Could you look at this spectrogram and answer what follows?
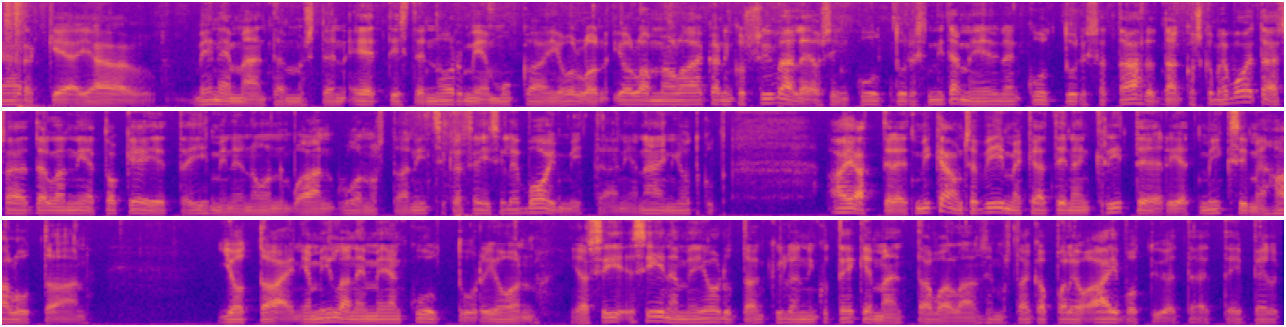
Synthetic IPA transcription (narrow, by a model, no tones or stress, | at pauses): jærkeæjɑ | menemæːnt̪æmːøst̪eneːt̪ːist̪ennormiemmukɑːnjolːonjolːɑmmeolɑikɑniːŋkusyʋæløysiŋkult̪ːuːrismit̪æmeinidæŋkult̪ːuːrisːɑt̪ɑhdot̪ɑːŋkoskɑmeʋoit̪ɑisɑjɑt̪elːɑnniːet̪okeiet̪ːæihminenonʋɑːnluonːost̪ɑːniːt̪sekæseisilːeʋʋoimmit̪æ̰ːnjɑnæinjot̪kut̪ | ʔɑjɑt̪ːelet̪mikæonseʋiːmːˑekæt̪ineŋkrit̪eːriet̪miksimehɑlut̪ɑ̰ːn | jot̪ɑ̰injɑmilːɑnemmeijæŋkult̪ːuːrion | jɑ̰siːsiːnæmejoudut̪ɑːŋkylːæniːŋkut̪ekemæːnyt̪ɑʋɑlːˑɑːnsemːost̪ɑikɑpɑljo̰ʔɑiʋot̪yøt̪æ̰ḛt̪ːeipel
